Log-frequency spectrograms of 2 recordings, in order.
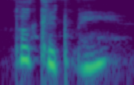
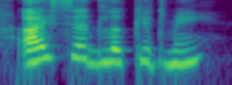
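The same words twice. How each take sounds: First: Hushed menacing order; quiet menace. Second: Much louder, higher barked repeat; enraged queen shouting; furious shout. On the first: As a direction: murmur it like a threat. Queen interrogates captured thief. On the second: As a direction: blast the order at her. Queen repeats ignored command. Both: Acted.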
